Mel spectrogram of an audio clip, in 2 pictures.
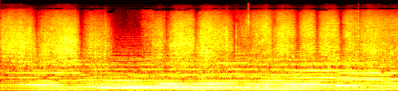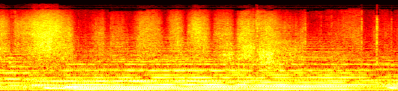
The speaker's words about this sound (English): He grabs a piece of sandpaper and rubs down a window frame as a warder approaches, checks on him, and leaves.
